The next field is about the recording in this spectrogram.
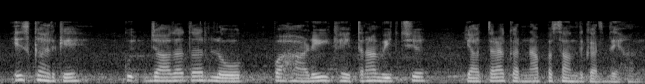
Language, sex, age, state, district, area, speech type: Punjabi, male, 18-30, Punjab, Pathankot, urban, spontaneous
